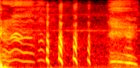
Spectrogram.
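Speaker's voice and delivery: shrill-pitched burst of laughter; high squeaky laugh. Real, not acted. Reacts to Vibe Star's joke.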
